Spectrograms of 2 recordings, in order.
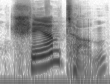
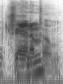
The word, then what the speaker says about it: Chantum: Chantum, but say it like one word, like Chantum rhymes with Phantom. Like Channing Tatum, Chantum.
